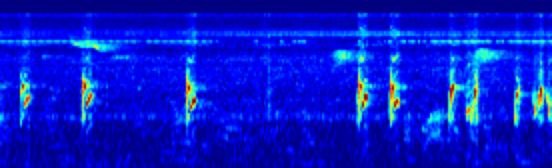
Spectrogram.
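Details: Bulbul serving as a decoy bird gives spaced single chirps about a second apart, then speeds into a closer run of twittering double notes toward the end.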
